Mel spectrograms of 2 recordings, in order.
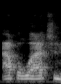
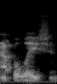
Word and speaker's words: Appalachian: gosh the Appalachian Mountains is that how it's pronounced Appalachian Mountains not appellation right at the moment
